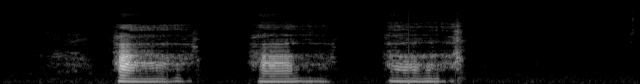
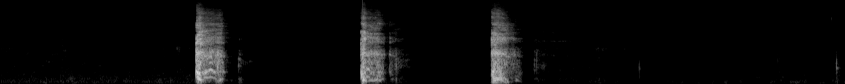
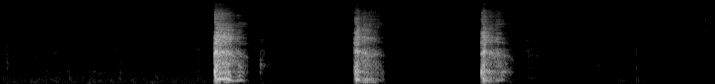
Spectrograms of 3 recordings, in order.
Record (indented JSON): {
  "exhalation_length": "6.4 s",
  "exhalation_amplitude": 32452,
  "exhalation_signal_mean_std_ratio": 0.32,
  "cough_length": "8.5 s",
  "cough_amplitude": 32768,
  "cough_signal_mean_std_ratio": 0.2,
  "three_cough_length": "7.2 s",
  "three_cough_amplitude": 32742,
  "three_cough_signal_mean_std_ratio": 0.21,
  "survey_phase": "beta (2021-08-13 to 2022-03-07)",
  "age": "45-64",
  "gender": "Male",
  "wearing_mask": "No",
  "symptom_none": true,
  "smoker_status": "Ex-smoker",
  "respiratory_condition_asthma": false,
  "respiratory_condition_other": false,
  "recruitment_source": "REACT",
  "submission_delay": "3 days",
  "covid_test_result": "Negative",
  "covid_test_method": "RT-qPCR",
  "influenza_a_test_result": "Unknown/Void",
  "influenza_b_test_result": "Unknown/Void"
}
